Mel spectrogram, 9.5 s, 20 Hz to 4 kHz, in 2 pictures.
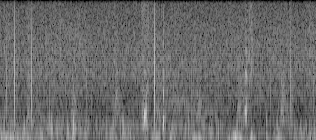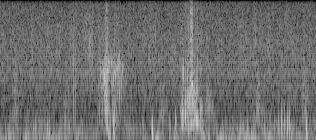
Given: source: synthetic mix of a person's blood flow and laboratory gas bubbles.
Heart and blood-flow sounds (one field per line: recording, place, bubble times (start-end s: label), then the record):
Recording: Doppler ultrasound of blood flow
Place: subclavian vein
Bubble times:
2.11-2.23 s: bubbles
2.42-2.49 s: bubbles
3.67-3.71 s: bubbles
6.21-6.60 s: bubbles
7.43-7.79 s: bubbles
From the record:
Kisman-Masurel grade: 122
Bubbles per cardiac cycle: 1 to 2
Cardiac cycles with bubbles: 10 to 50%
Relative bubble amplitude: moderate (0.250 to 0.450)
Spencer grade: 2 (many but less than half of the cardiac periods contain bubble signals, singularly or in groups)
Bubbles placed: anywhere in the cardiac cycle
